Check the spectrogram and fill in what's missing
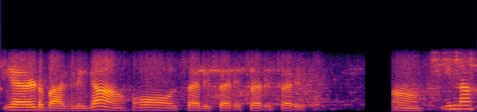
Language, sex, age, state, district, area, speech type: Kannada, female, 45-60, Karnataka, Bellary, urban, conversation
